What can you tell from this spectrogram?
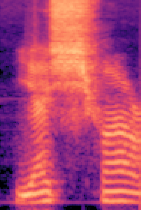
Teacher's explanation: من ذا الذی یشفع، شین کے اندر صفت تفشی ہوتی ہے، منہ کے اندر شین کی آواز پھیل جاتی ہے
